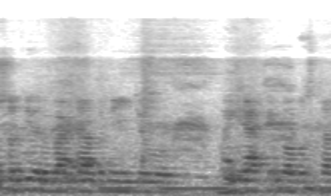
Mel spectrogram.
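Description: Speech only: a man's raised voice preaching a sermon, talking without pause.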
